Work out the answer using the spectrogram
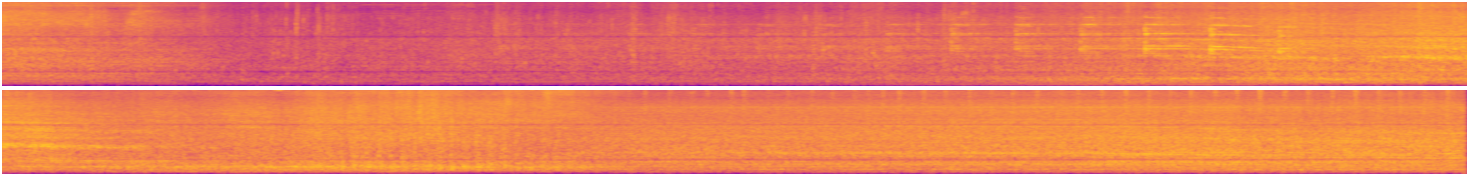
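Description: A freight train going past: diesel locomotives approach and pass about twelve seconds in, followed by the rumble and clatter of the double-stack container cars. Near the end a second freight train, hauling tank cars, is rolling by.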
